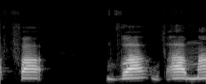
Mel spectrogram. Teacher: फा वा भा मा हो गया, सब किसके होते हैं? ये सब आपके ओष्ठ से होते हैं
